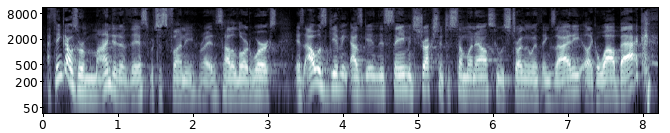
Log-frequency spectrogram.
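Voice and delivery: usual speaking voice

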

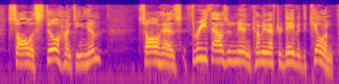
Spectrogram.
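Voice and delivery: ordinary talk

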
